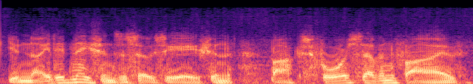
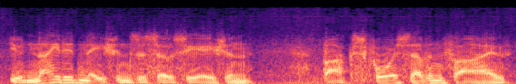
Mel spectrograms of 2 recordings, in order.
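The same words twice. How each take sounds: The two takes are said the same way.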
